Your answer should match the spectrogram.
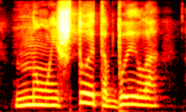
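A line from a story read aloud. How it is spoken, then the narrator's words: Growling. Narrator (Russian): рыкнул Селарс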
